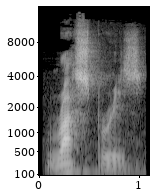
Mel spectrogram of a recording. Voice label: "raspberries", English; FRUIT

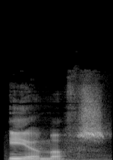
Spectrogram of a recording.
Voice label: "earmuffs", English; Outdoor Clothes

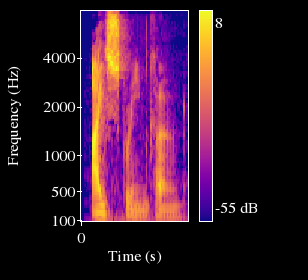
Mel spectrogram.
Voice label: "ice cream cone", English; Common Prepared Foods

